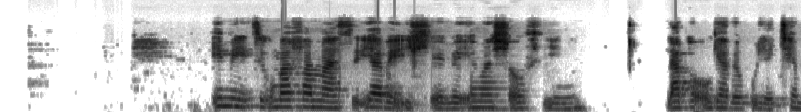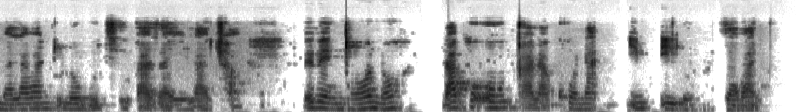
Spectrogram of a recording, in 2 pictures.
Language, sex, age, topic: North Ndebele, female, 18-24, health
